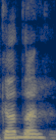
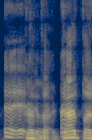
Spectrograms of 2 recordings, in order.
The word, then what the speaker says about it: Qatar: is pronounced Qatar. Qatar. Qatar. No, that's the Qatar, right pronunciation.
